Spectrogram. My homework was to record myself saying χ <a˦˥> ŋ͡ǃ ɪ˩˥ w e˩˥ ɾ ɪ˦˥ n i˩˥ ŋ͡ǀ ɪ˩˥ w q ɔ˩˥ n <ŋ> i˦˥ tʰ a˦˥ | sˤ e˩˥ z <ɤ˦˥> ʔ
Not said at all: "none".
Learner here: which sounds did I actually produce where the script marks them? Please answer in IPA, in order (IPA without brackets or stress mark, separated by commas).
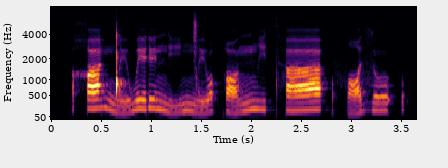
a˦˥, m, o˦˥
